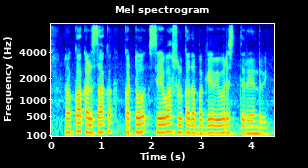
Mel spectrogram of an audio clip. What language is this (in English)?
Kannada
